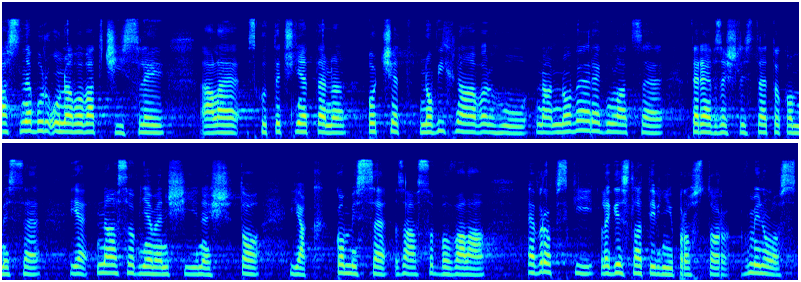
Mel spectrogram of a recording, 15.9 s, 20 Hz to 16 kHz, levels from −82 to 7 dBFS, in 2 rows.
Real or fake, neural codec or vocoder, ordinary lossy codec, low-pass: real; none; MP3, 96 kbps; 9.9 kHz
